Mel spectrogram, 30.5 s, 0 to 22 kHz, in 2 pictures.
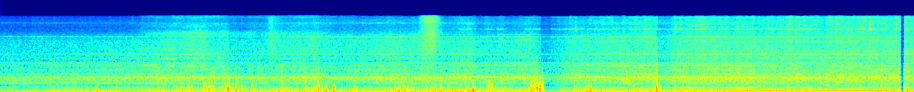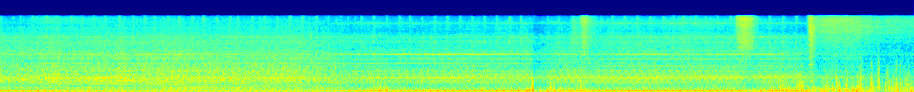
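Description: EWS Class 67 diesel-electric locomotive, with its two-stroke V12 engine, running past close by with a train of coaches: a deep, steady engine hum over the noise of wheels on rail, loudest around the middle, with a few sharp knocks from the wheels.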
